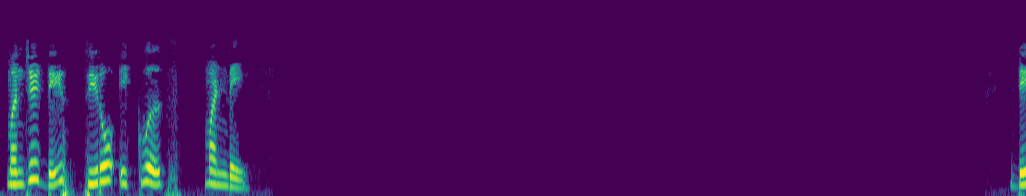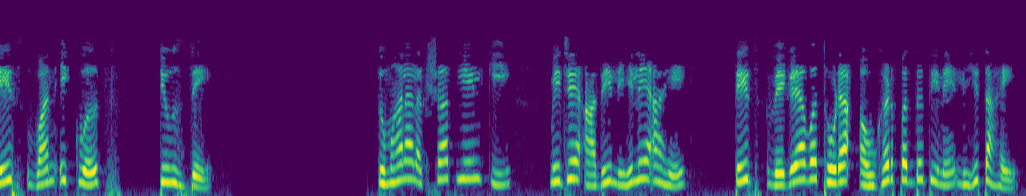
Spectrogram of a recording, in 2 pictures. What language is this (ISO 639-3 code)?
mar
